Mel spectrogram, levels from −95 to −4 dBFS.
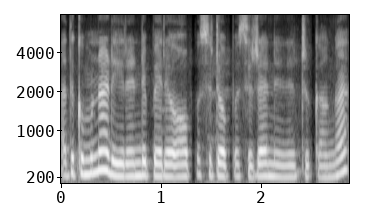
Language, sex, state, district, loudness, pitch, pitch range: Tamil, female, Tamil Nadu, Nilgiris, -15 LUFS, 215 Hz, 205-245 Hz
